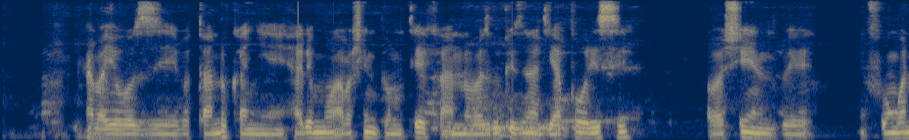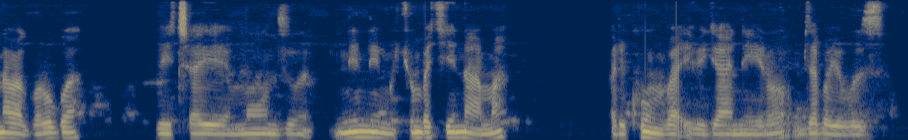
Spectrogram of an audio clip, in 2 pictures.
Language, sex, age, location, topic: Kinyarwanda, male, 18-24, Nyagatare, government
